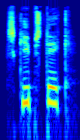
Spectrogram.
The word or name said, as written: skibsdæk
